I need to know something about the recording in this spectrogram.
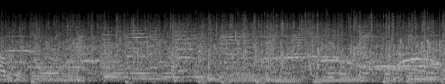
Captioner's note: cheering and applause; upbeat music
